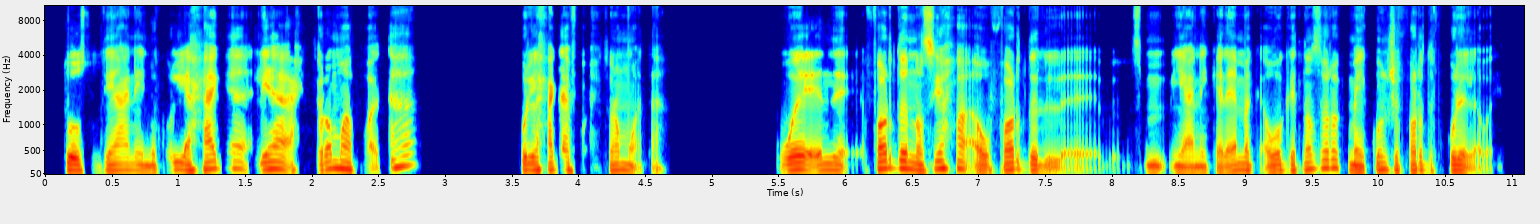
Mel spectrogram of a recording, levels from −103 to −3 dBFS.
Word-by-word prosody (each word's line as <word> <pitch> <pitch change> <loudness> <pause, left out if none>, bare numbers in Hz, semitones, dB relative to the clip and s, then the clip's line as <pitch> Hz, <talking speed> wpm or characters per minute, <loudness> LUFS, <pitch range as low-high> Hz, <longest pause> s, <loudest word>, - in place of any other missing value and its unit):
تقصد 115 -6 +2
يعني 120 0 0
إن 105 0 -1
كل 120 +3 -1
حاجة 145 +4 0
ليها 135 0 +3
احترامها 140 +4 +1
في - - -15
وقتها؟ 195 +7 -3 0.8
كل 125 0 +4
حاجة 125 0 0
في 115 - -4
احترام 120 0 -2
وقتها، - - -8 0.8
وإن 120 -1 +3 0.2
فرض 150 +2 +4
النصيحة 150 +3 +3
أو 105 -4 +1
فرض 125 +2 +1
ال 110 -3 -2 0.6
يعني 95 -1 0
كلامك 105 +5 -1
أو 100 - +1
وجهة 115 +1 -1
نظرك 160 +4 0
ما 105 - +4
يكونش 125 +5 -1
فرض 115 0 -2
في 105 - -14
كل 115 - +4
الأوقات. 105 - -4
125 Hz, 170 wpm, -23 LUFS, 110-140 Hz, 0.8 s, كل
